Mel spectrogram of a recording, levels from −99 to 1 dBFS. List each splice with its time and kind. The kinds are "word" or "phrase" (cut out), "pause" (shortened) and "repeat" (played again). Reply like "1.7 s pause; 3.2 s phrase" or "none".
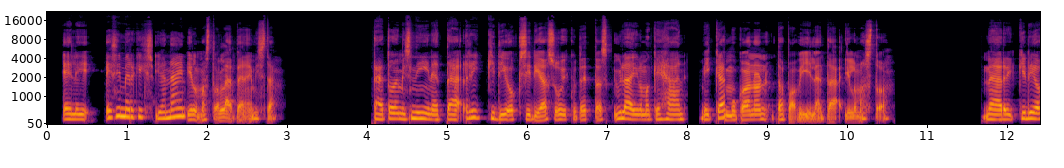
1.3 s word; 1.7 s word; 4.5 s word; 7.1 s word; 8.5 s word; 9.1 s word

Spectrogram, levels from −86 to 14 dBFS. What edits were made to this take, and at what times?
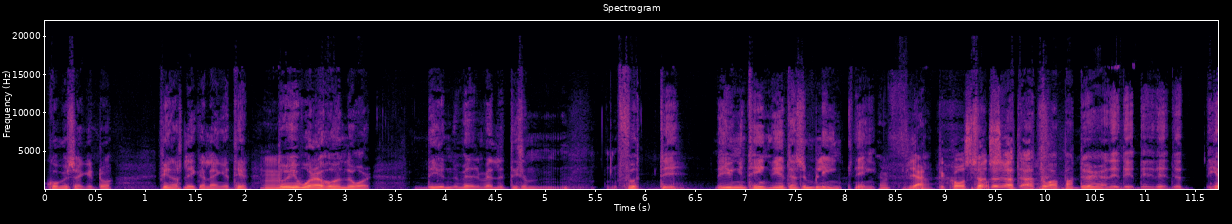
10.3 s word

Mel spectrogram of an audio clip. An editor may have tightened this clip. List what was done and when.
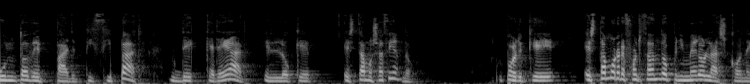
5.8 s pause

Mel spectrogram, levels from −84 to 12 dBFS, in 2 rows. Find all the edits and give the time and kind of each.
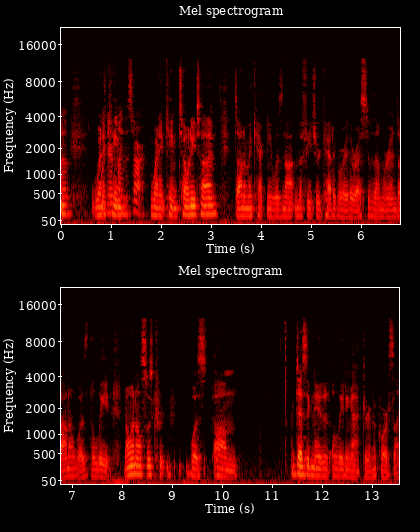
1.7 s pause

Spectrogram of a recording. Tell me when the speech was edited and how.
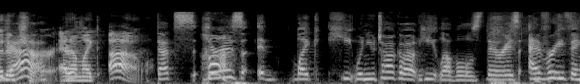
2.8 s pause

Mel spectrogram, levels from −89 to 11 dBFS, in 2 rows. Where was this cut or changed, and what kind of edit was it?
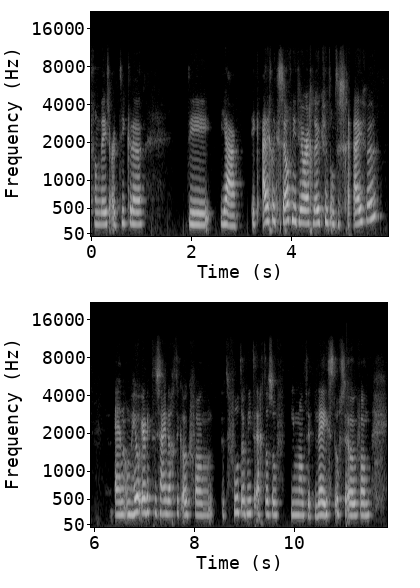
9.9 s pause

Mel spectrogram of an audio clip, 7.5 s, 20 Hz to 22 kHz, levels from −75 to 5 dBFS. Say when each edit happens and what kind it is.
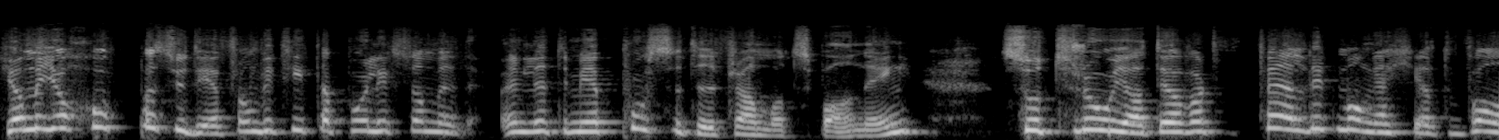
none

